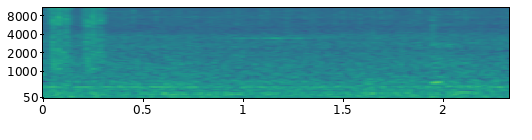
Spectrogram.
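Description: Steady low street noise of a car running and traffic, with a few brief clicks at the start and faint voices.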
